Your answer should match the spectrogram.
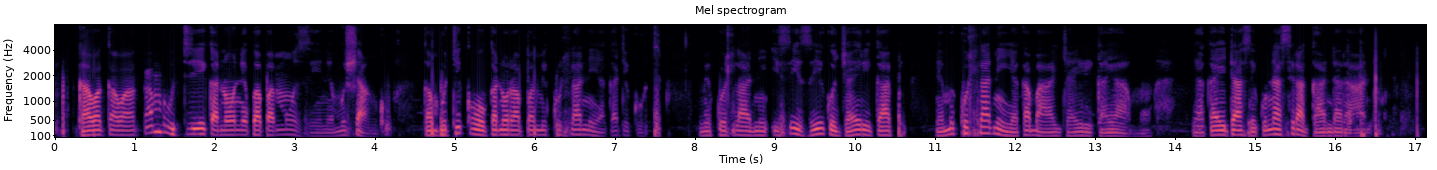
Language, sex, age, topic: Ndau, male, 18-24, health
